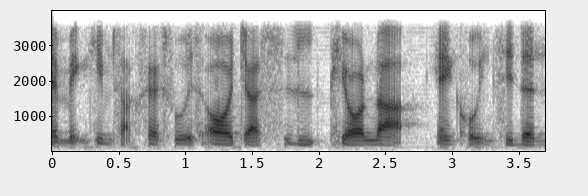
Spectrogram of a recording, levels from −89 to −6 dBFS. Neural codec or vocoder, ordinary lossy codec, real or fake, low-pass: none; none; real; 3.6 kHz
